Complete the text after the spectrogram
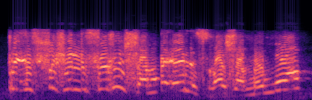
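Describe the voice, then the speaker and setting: A woman's voice: extremely high pitch, brisk, creaky, bright, forceful tone, dull audio. A woman calling in to a live stream, heard over a phone on speaker held away from the mic, scolding and insistent and repeating herself. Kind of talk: heated phone call.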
